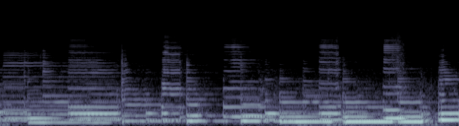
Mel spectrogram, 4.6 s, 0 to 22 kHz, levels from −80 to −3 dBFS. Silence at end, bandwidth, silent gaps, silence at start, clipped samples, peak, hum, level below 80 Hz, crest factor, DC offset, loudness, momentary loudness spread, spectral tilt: 0 s; 5.4 kHz; none; 0 s; under 0.1%; -16 dBFS; none; -56 dBFS; 12 dB; under 0.1%; -29 LUFS; 9 LU; -10 dB/octave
